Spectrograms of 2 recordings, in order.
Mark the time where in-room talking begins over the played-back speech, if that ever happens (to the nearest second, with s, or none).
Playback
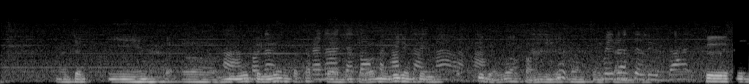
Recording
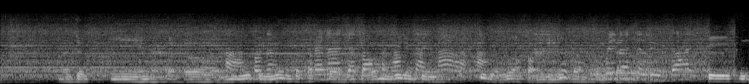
6 s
